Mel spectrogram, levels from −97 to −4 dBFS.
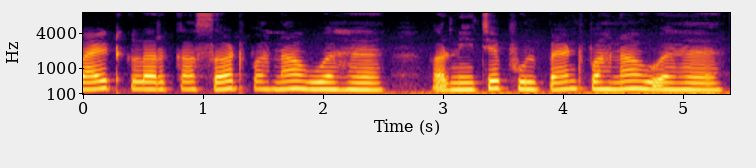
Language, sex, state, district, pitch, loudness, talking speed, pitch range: Hindi, female, Jharkhand, Garhwa, 215 Hz, -15 LUFS, 155 wpm, 205-225 Hz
